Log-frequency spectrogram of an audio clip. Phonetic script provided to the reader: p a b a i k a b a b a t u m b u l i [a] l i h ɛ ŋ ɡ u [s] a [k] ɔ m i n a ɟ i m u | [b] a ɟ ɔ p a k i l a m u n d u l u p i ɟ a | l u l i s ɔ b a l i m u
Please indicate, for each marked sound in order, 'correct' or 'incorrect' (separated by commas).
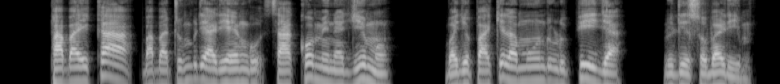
correct, correct, correct, correct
